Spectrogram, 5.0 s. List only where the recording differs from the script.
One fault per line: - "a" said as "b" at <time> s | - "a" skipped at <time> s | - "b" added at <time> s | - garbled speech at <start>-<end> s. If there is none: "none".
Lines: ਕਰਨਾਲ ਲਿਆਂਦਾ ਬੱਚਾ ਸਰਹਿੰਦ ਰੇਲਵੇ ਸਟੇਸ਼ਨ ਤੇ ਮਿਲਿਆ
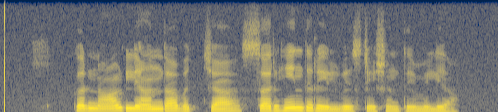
none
